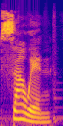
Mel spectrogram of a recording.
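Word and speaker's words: Samhain: Fact number one, Halloween's roots go back over 2,000 years to the Celtic festival of Sam Hayne, pronounced Sain.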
